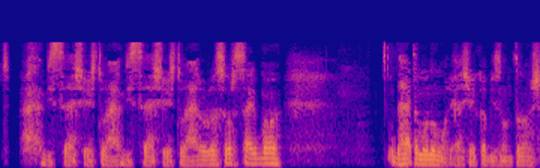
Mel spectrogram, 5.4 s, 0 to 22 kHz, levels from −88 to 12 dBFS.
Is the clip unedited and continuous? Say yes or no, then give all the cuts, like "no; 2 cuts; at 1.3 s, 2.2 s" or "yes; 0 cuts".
no; 2 cuts; at 1.2 s, 4.1 s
